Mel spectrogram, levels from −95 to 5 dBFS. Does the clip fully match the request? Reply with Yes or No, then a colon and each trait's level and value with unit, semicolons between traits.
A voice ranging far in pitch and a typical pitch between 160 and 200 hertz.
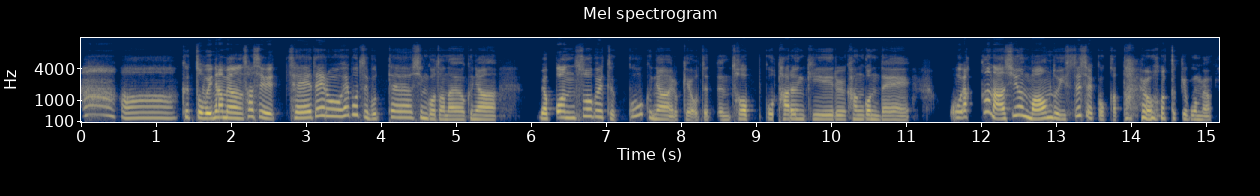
No: wide, 6.1 semitones; high, 230 Hz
